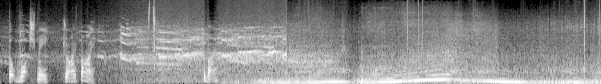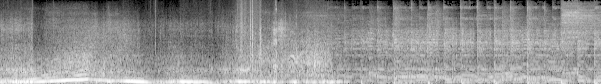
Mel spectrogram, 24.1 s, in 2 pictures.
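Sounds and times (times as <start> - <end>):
car engine accelerating: 4.4 - 19.1.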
